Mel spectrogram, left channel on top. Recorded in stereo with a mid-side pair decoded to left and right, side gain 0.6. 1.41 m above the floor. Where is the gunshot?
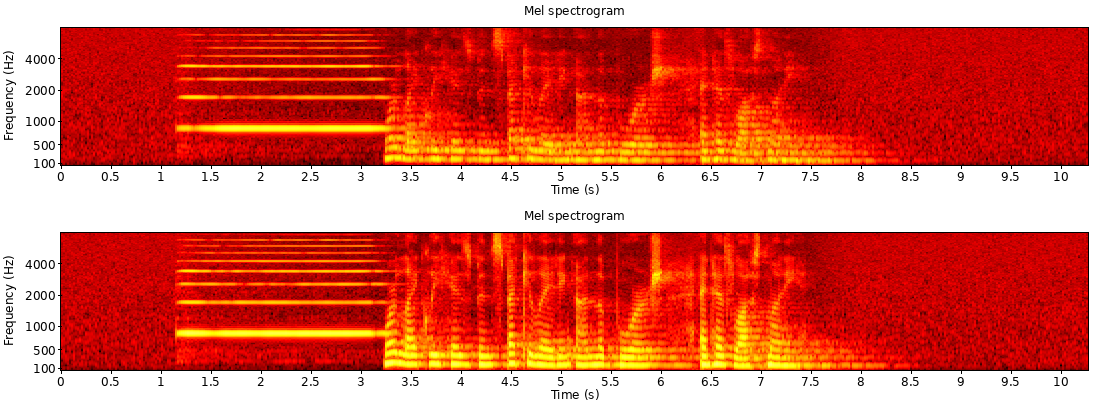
No gunshot in this recording.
